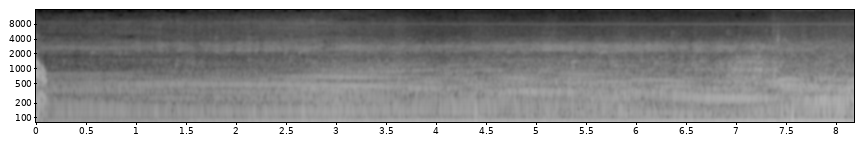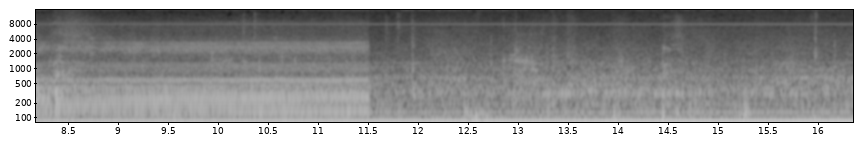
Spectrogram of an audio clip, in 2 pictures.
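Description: Gaggia Anima Prestige bean-to-cup machine running the rinse stage of its descaling cycle: the water pump buzzes steadily and grows louder, then stops about eleven seconds in, leaving a noisier hiss of water flowing through the machine.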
